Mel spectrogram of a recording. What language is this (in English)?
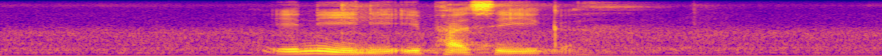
South Ndebele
